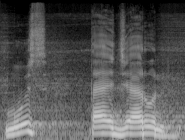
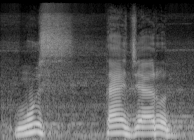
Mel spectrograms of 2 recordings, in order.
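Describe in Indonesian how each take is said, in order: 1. Kata ini berakhir dengan konsonan mati. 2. Kata ini berakhir dengan akhiran '-un' penuh. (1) "maka dibaca sukun" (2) "huruf terakhir ro harokatnya domatain"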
